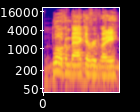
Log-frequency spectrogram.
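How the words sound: It is said in a voice unlike the character's.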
